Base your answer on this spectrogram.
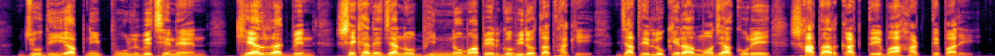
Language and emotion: Bengali, neutral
